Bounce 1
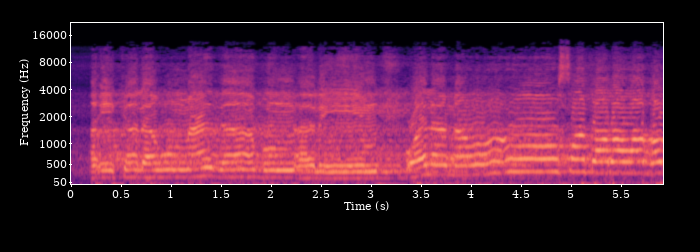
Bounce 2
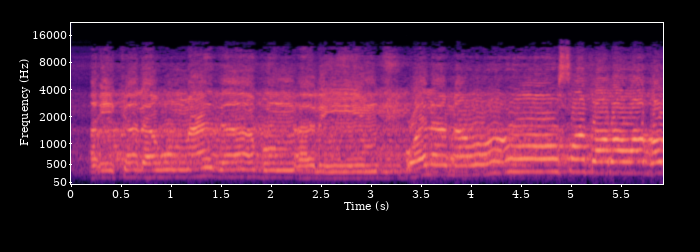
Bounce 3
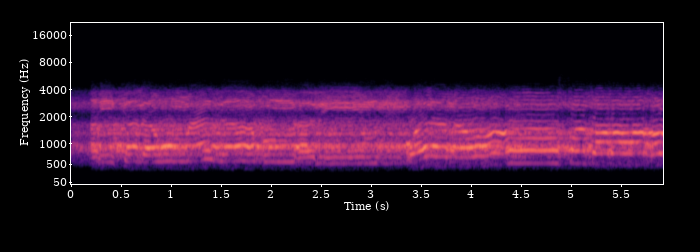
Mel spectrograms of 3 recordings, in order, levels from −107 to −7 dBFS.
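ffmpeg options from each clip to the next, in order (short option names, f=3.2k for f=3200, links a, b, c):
-filter_complex "[0:a]highpass=f=1.4k:p=1,asplit=2[a][b];[b]alimiter=level_in=8dB:limit=-24dB:level=0:latency=1:release=170,volume=-8dB,volume=1dB[c];[a][c]amix=inputs=2:normalize=0"
-filter_complex "[0:a]asplit=2[a][b];[b]highpass=f=720:p=1,volume=21dB,asoftclip=type=tanh:threshold=-19dB[c];[a][c]amix=inputs=2:normalize=0,lowpass=f=2.6k:p=1,volume=-6dB,asplit=3[d][e][f];[d]bandpass=f=730:t=q:w=8,volume=0dB[g];[e]bandpass=f=1.09k:t=q:w=8,volume=-6dB[h];[f]bandpass=f=2.44k:t=q:w=8,volume=-9dB[i];[g][h][i]amix=inputs=3:normalize=0,highpass=f=240:t=q:w=0.5412,highpass=f=240:t=q:w=1.307,lowpass=f=3.2k:t=q:w=0.5176,lowpass=f=3.2k:t=q:w=0.7071,lowpass=f=3.2k:t=q:w=1.932,afreqshift=210,volume=-5dB"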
